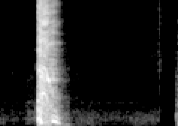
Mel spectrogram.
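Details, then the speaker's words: Adult's single short, dry voluntary cough recorded into a microphone for an audio-effect demonstration, no rattle or mucus sound; dry cough. "cough is very dry and the effect works best when the cough is very slimy."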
